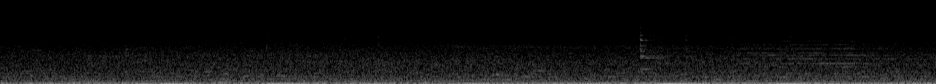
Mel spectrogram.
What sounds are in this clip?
car horn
